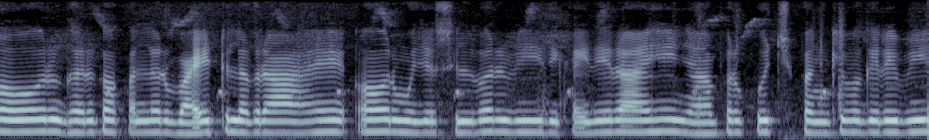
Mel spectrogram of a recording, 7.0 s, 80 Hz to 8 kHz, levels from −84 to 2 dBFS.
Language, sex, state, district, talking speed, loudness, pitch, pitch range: Hindi, female, Himachal Pradesh, Shimla, 190 wpm, -22 LUFS, 195 Hz, 190-200 Hz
